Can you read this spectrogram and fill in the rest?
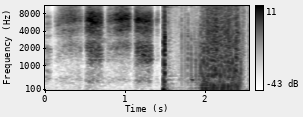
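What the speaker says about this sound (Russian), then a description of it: "Он начинает дышать все чаще и громче," A puppet character in a Czech children's show breathes faster and louder, with loud rasping breaths in a steady rhythm, then a sharp bang and a harsher, noisier rush of breath close up.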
